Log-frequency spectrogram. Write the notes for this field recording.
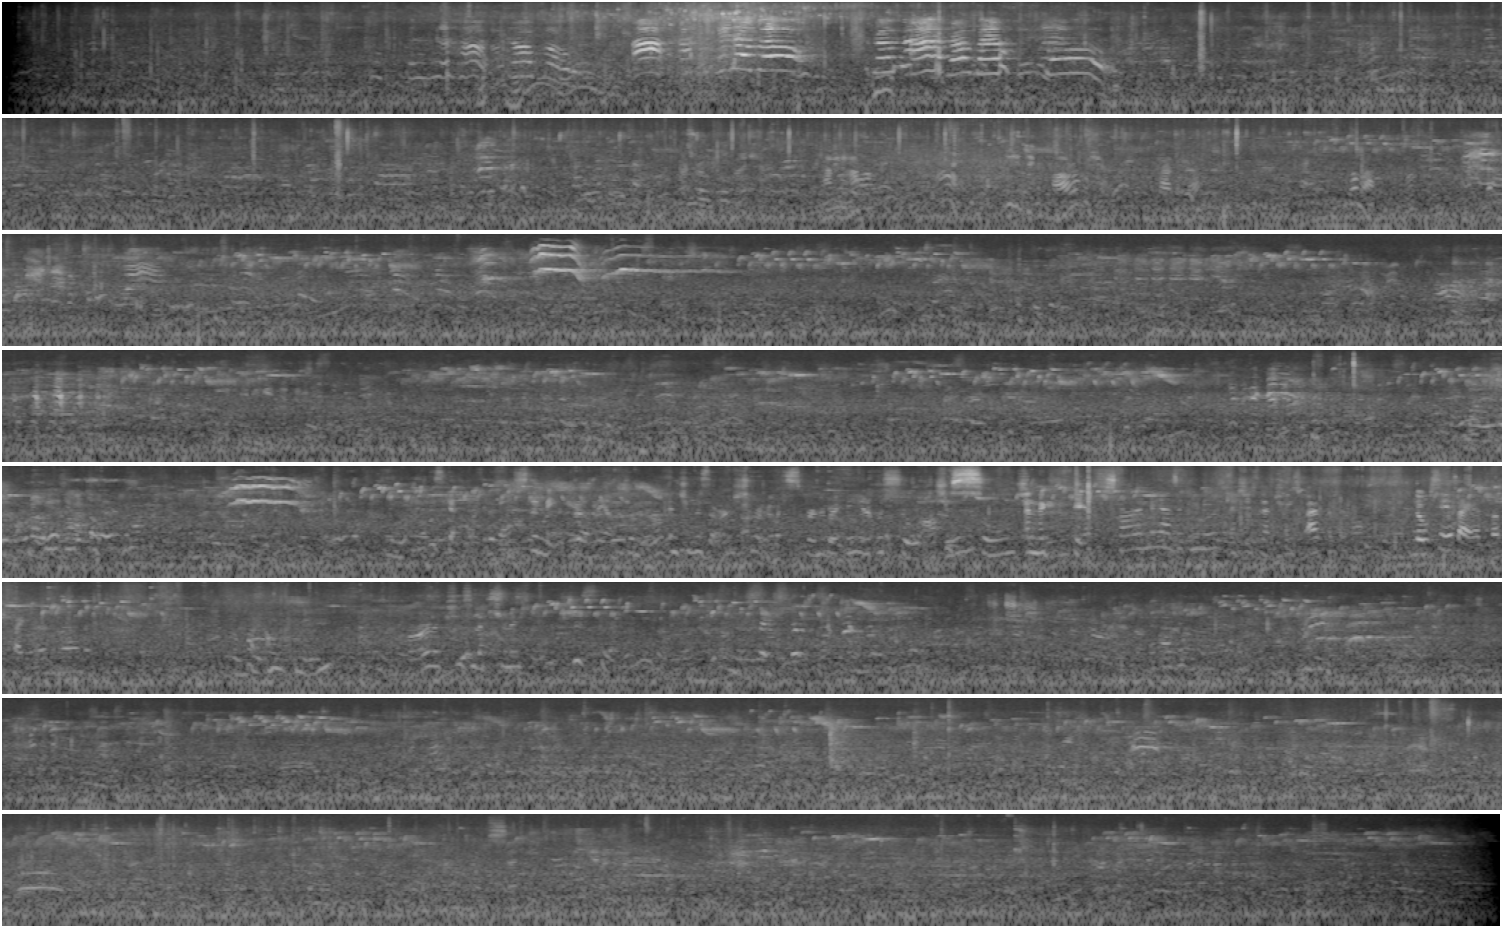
My proximity to Botanic Gardens allows me to take multiple walks through the park, it is a wonderful place to change scenery after constantly looking at the walls of my apartment. There are always people in and out of the park, either coming to take a stroll, or passing through to get to another destination. Whereas as a few months ago, this place was deserted and the sounds of nature and wildlife thrived, has now blended with human sounds once again. It is nice to see and hear people trying to find normality in their lives again.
